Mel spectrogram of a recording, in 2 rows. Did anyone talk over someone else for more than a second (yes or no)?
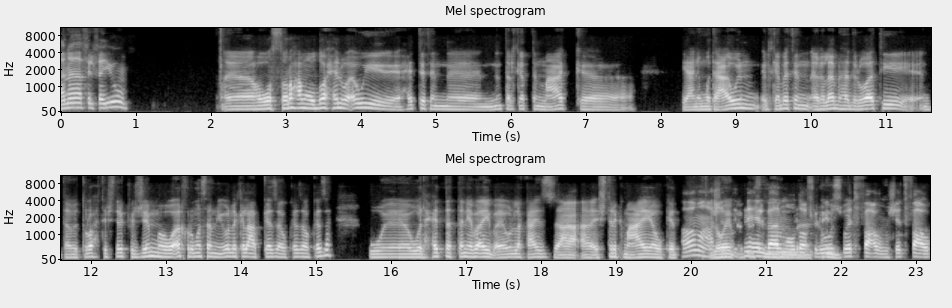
yes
